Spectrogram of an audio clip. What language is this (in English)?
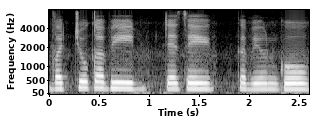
Hindi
